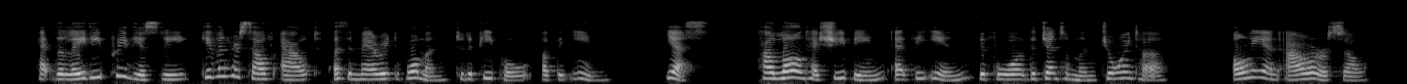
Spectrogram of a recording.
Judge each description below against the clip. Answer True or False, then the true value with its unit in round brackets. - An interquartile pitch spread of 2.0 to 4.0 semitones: False (4.4 semitones)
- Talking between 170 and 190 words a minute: False (155 wpm)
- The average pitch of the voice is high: True (245 Hz)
